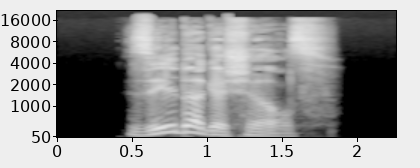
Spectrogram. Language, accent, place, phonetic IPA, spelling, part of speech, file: German, Germany, Berlin, [ˈzɪlbɐɡəˌʃɪʁs], Silbergeschirrs, noun, De-Silbergeschirrs.ogg
- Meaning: genitive singular of Silbergeschirr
